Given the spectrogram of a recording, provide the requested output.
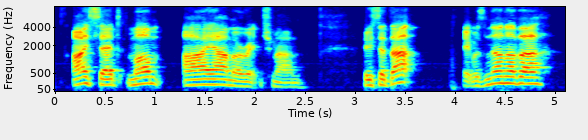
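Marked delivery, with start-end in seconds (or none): none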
